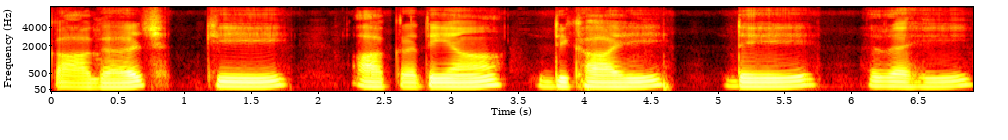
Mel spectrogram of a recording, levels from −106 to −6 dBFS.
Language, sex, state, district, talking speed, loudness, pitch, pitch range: Hindi, male, Madhya Pradesh, Umaria, 50 wpm, -18 LUFS, 115 Hz, 110-130 Hz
